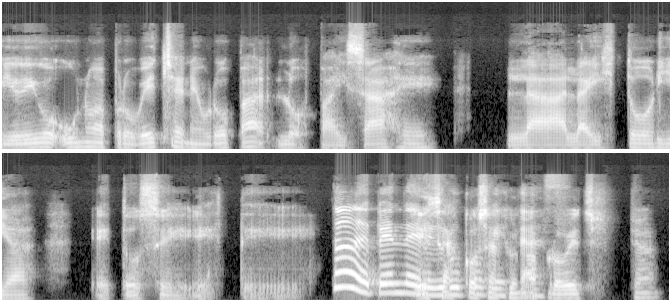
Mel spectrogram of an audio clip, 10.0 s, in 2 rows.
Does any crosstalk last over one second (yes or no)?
yes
